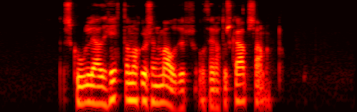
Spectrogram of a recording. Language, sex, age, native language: Icelandic, male, 20-29, Icelandic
